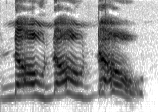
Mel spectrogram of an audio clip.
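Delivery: high, loud crying no; sobbing scream. Retold or imitated. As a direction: cry out no, no, no in despair. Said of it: "hitting myself in my head".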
